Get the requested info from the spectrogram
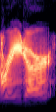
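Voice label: "radar", English, USA; Target; DCS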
